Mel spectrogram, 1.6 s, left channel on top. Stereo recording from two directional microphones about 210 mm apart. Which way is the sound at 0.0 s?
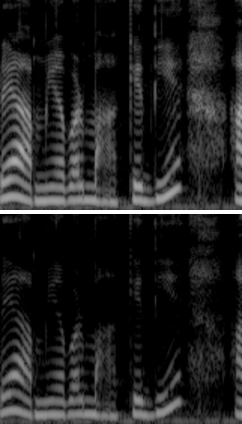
15° left (ahead or behind).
